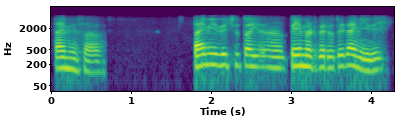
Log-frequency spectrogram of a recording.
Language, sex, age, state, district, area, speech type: Kashmiri, female, 30-45, Jammu and Kashmir, Srinagar, urban, conversation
